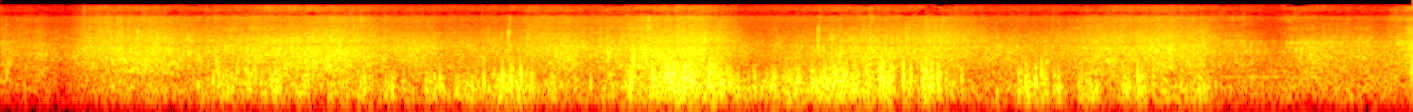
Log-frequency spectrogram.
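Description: Small waves breaking and washing up on a sandy shore, the surf swelling and ebbing every second or two, with wind noise on the microphone.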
